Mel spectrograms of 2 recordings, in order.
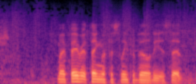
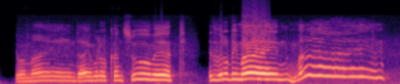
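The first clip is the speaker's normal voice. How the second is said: bad spooky put-on voice, much higher, louder; 12 semitones higher, 6 dB louder than usual. As things get spooky in the game, the speaker switches into a terrible spooky put-on voice. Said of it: "this voice is terrible".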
